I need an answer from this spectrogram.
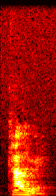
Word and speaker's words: Cagliari: Chievo kind coyote only Cal Calgary tell you it's silent G yep why do you don't know silly confusing me calorie vs.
